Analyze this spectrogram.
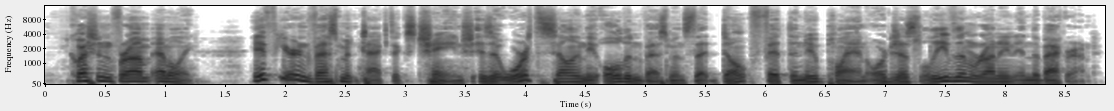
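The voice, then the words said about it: American accent. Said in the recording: “my normal, boring, Alaska-born, Great Lakes-living, United States accent”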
